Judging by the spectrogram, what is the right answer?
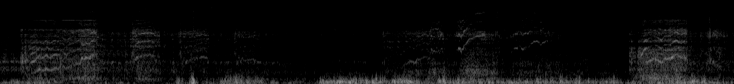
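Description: Electric RC truck's brushless motor whining up and down in pitch with the throttle in three spells, over a low rumble of tyres and chassis on a dirt trail.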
